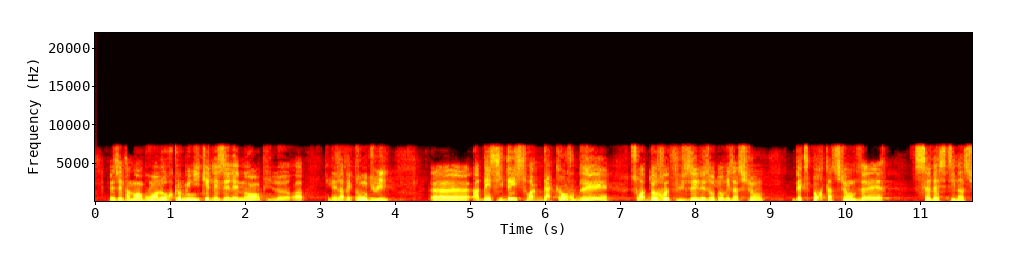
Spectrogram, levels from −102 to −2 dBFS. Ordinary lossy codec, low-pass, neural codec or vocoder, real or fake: none; 7.2 kHz; codec, 44.1 kHz, 2.6 kbps, SNAC; fake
